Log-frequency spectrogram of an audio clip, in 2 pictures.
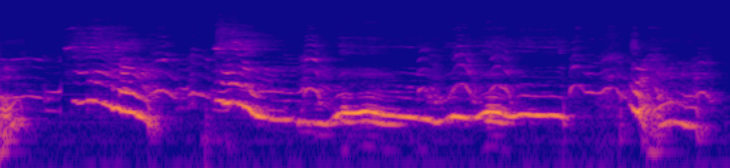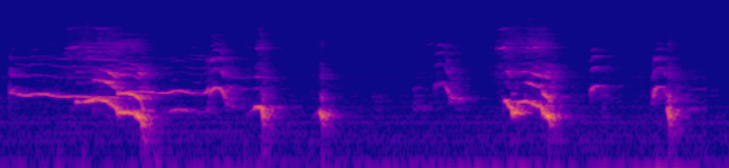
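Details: Great Dane named Anúbis, a pet dog, giving a long wavering howl that slides down and holds low for several seconds, then breaking into a series of short, spaced barks and yelps toward the end.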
